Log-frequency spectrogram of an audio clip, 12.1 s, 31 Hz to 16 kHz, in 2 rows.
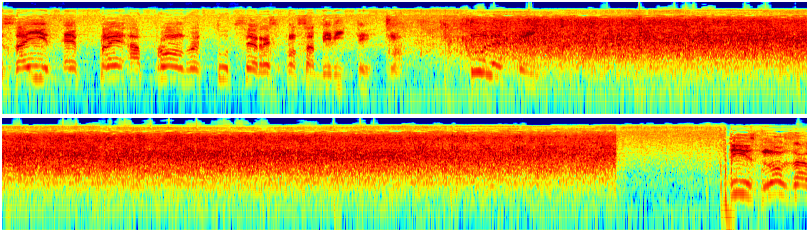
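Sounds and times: audience applauding: 3.1s - 10.7s.

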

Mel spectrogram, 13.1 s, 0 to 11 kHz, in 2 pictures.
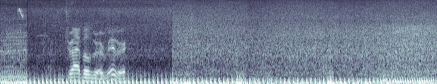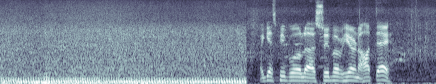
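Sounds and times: motorcycle engine running: 0.0s - 10.2s
steady hiss: 8.2s - 13.0s.

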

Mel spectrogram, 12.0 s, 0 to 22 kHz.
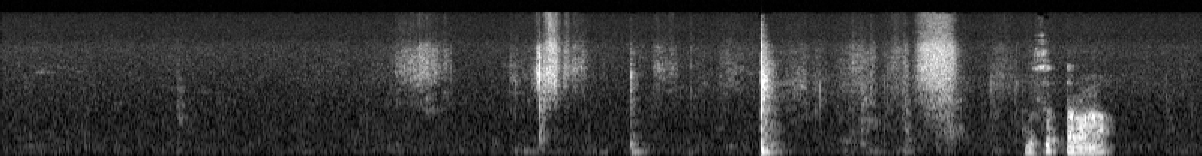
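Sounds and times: paper rustle: 3.9s - 5.9s, 7.9s - 10.1s
ruler scraping over paper: 8.5s - 9.6s.

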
